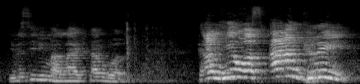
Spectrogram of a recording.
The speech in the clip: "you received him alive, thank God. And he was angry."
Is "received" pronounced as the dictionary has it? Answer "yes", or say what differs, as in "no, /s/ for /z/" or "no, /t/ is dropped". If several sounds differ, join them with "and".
no, /d/ is dropped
